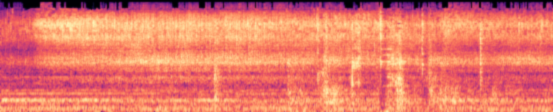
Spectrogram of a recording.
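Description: Chicken pieces sizzle steadily in a pan for spicy chilli chicken, with scattered clinks and scrapes of a spoon stirring through the hiss, close and fairly loud with no talk.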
